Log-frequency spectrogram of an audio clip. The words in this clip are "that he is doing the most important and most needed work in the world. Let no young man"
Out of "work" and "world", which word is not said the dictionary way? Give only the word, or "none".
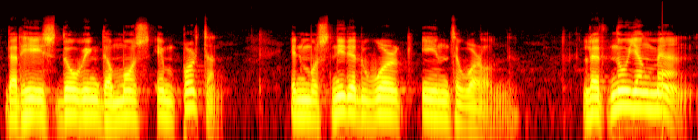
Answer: none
